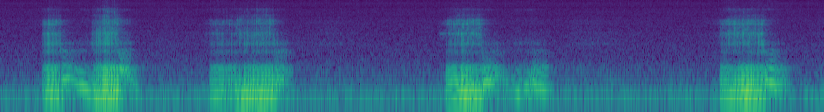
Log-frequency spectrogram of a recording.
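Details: Snoring.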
